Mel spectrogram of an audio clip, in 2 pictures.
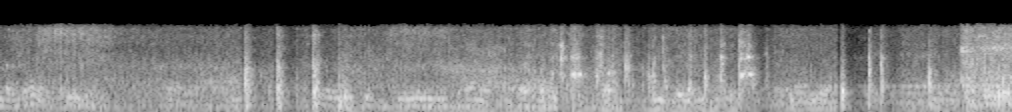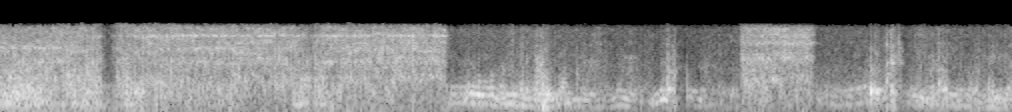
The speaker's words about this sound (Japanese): ろくろ作業の音をお届けします。これ、これ作った音だよってわかるね全部だよ。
